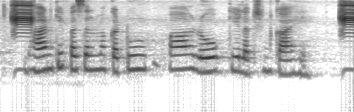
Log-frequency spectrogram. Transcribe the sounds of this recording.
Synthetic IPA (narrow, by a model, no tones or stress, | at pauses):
d̪ʱaːnkefɐsəlmẽkɐʈuːɾkaɾoːɡkelɐkʃənkaɦeː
